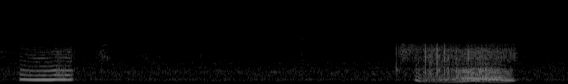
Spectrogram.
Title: Baby girl snoring AGAIN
